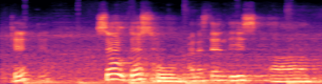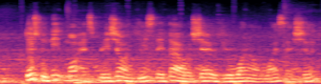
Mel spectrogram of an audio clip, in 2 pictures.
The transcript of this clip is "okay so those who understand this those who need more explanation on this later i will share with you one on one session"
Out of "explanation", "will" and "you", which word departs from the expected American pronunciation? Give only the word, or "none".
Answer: explanation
